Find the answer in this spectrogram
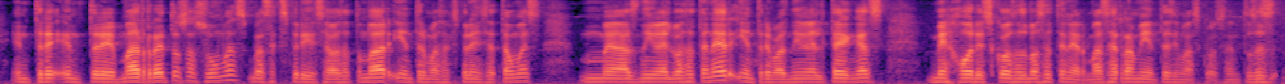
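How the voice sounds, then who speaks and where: A young man, a game master giving an encouraging, casual live talk about narrating, in a low tenor voice with frequent restarts. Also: bright, forceful tone, no echo. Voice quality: lowish tenor voice. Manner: encouraging, conversational, many restarts. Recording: dry live stream audio.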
